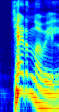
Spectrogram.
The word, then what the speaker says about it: Chernóbil: Chernóbil, ¿no? O Chernóbil. Tiene acento. Chernóbil. Es Chernóbil, no Chernóbil. Sí, sí. Tiene acento en la O.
